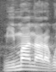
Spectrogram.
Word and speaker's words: 미마나: 고구려가 이제 41개의 시족, 그리고 신라가 9개, 임나, 미마나라고 읽습니다.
